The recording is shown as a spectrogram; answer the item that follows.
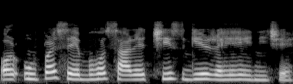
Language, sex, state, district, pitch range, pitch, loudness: Hindi, female, Arunachal Pradesh, Lower Dibang Valley, 220-255 Hz, 230 Hz, -14 LUFS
